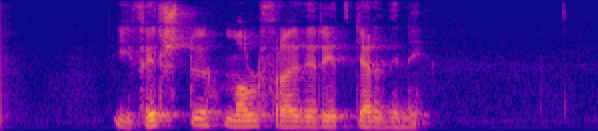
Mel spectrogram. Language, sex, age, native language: Icelandic, male, 60-69, Icelandic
